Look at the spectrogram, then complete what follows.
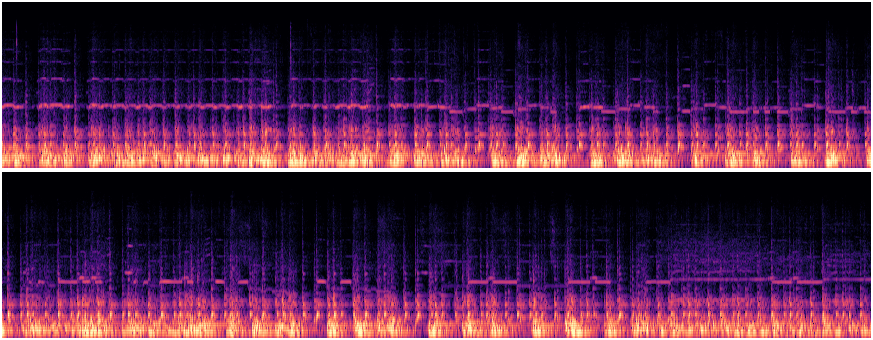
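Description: Japanese taiko drum ensemble playing a fast, dense rhythm of heavy drum strokes, starting abruptly at the outset. A high melody of held notes runs above the drums.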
